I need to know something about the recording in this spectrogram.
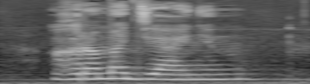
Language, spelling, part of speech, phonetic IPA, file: Belarusian, грамадзянін, noun, [ɣramaˈd͡zʲanʲin], Be-грамадзянін.ogg
- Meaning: citizen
